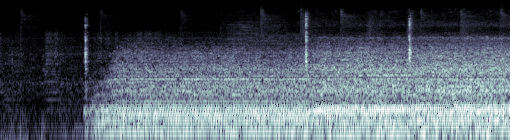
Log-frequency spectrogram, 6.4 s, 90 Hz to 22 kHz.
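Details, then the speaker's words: Ex-German Army Unimog U1300L cab interior fan motor after repair: spins up to a steady smooth hum, no grinding or rattle, faint background tick; earlier horrible noise gone, though about a 1 mm bushing gap remains, so not perfect. "yeah that's better is that horrible noise is gone obviously it's not perfect because there's about a millimeter gap in the bushing under sure so yeah that'll do for now"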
